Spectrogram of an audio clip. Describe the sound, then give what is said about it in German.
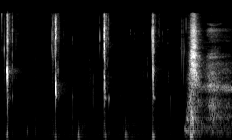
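A voice imitates a dog's wet lip-smacking and chewing: four evenly spaced smacks about half a second apart, then a longer, slurpy smacking burst at the end. “Und dann fängt er an so zu, zu schmatzen, so.”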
